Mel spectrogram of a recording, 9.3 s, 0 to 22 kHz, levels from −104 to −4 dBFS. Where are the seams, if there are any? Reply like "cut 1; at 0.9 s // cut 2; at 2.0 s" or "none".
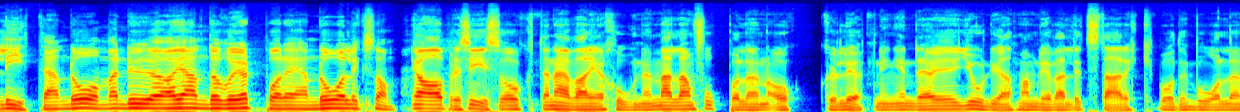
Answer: none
